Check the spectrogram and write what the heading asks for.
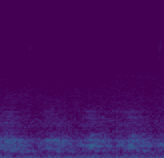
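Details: Fast, muffled whooshing pulses from a fetal monitor speaker during a non-stress test in a pregnant woman admitted with sudden pain, described as false labour pain: normal fetal heartbeat.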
